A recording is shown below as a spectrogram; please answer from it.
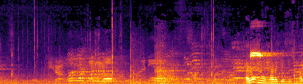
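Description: Basketball game play in a gym: a ball bouncing on the hardwood and voices calling out across the echoing hall. A short, high referee's whistle sounds about five seconds in, stopping play for a foul.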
